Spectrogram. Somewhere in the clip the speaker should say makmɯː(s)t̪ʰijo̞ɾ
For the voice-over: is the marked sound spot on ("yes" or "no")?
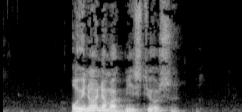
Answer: yes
